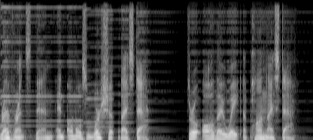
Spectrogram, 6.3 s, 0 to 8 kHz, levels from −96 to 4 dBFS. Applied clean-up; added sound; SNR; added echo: neural mask model RNNoise.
